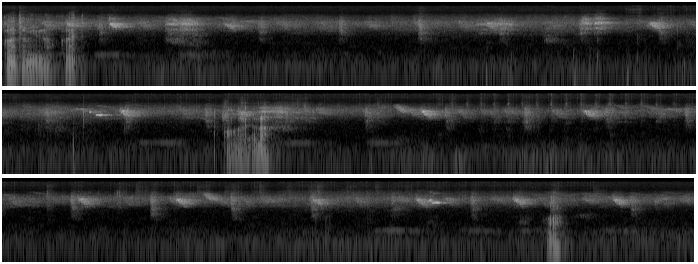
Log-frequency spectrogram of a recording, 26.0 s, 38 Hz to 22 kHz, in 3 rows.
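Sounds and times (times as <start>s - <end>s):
caged bird singing: 0.0s - 26.0s.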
